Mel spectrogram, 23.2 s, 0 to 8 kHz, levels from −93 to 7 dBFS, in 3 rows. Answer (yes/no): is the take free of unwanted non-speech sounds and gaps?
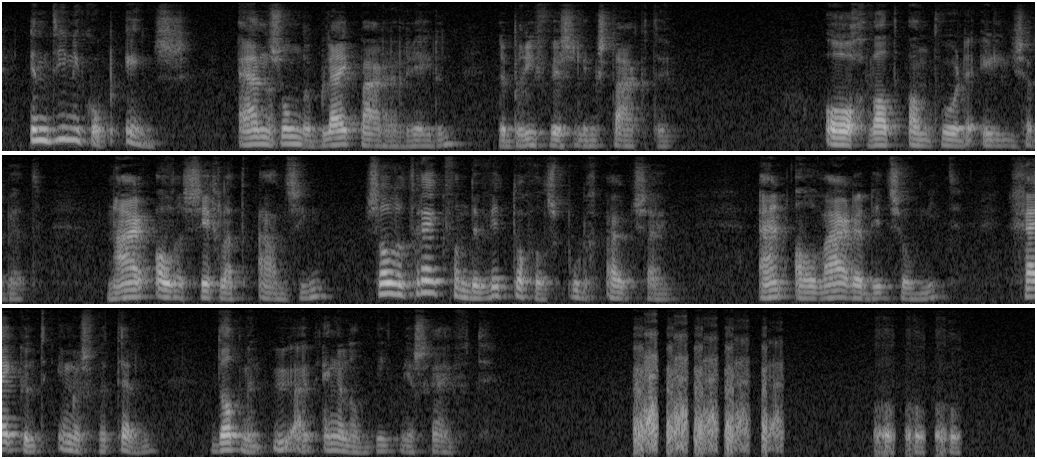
no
